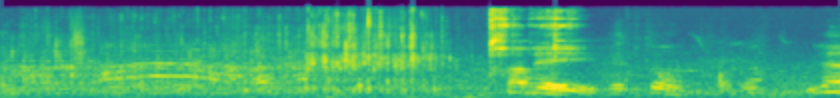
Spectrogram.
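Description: Tea poured in a stream from a stainless steel teapot into a glass, splashing as it fills, then a short sharp clatter about two and a half seconds in.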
